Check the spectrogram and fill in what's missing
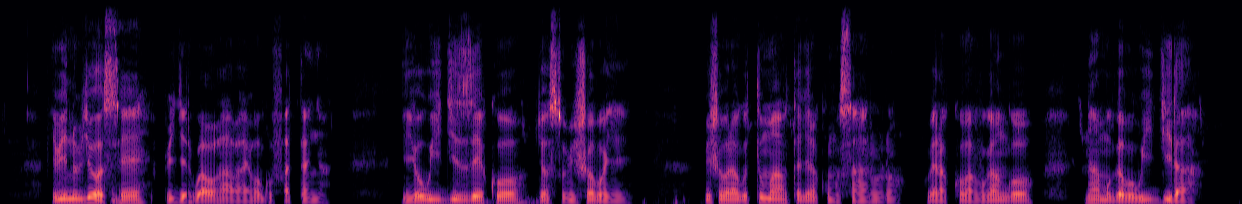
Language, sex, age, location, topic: Kinyarwanda, male, 18-24, Nyagatare, agriculture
